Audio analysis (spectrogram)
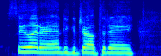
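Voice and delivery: high, nonchalant tone. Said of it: "We're like".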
